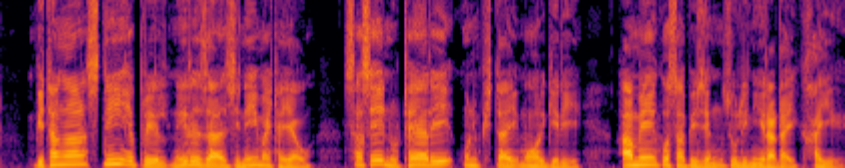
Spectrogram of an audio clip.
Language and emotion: Bodo, neutral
